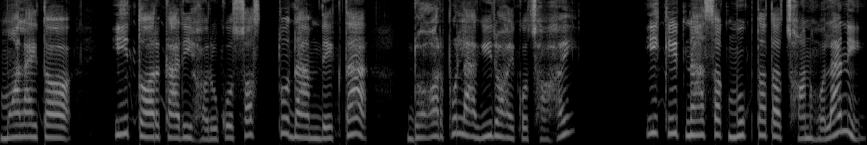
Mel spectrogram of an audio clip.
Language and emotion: Nepali, fearful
